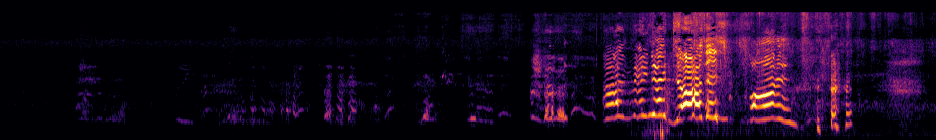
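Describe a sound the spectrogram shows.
A young child talks and shouts excitedly, coming close.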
